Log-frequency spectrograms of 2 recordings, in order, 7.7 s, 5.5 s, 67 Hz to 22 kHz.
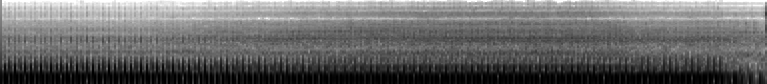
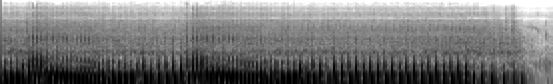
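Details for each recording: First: TVS Ronin 225 before its 3rd service: steady single-cylinder idle at about four beats a second, with a dry rattly clatter on every beat. The owner says engine noise has increased and become clattery. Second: TVS Ronin 225 after its 3rd service: an even, crisp single-cylinder exhaust thump at idle with no tapping or rattle, then a clean shut-off. The beat is back to normal, as when new.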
